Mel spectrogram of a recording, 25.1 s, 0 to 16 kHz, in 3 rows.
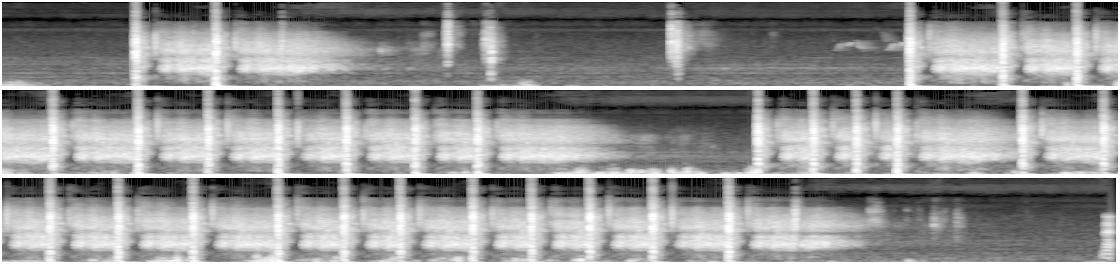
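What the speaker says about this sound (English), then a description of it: "Third and final battery, 30 round course of fire." Rifle fire in a 30-round course against a wire-mesh beehive barrier: sharp, evenly spaced shots crack out in two long strings with a short pause between, each shot ringing against the mesh, close and loud, with no talk.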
